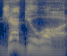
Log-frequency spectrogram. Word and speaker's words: Jaguar: It's not. It's a war. Not a wire. It's a war. Let's give Let's give the European fans a little credit. Jaguar is how they say it over there in England.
